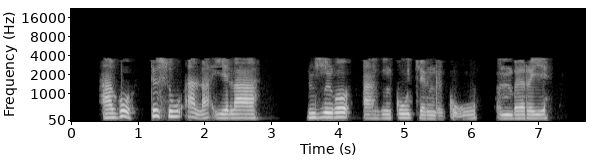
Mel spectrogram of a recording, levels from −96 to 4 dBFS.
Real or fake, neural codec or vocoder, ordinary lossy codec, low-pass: fake; codec, 16 kHz, 6 kbps, DAC; MP3, 24 kbps; 3.6 kHz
